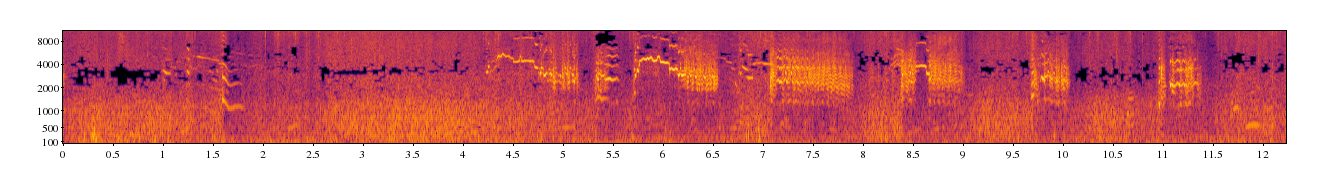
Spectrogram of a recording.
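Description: Birds calling: many short, high chirps and whistled notes, with a few quick buzzy trills, over steady background noise.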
